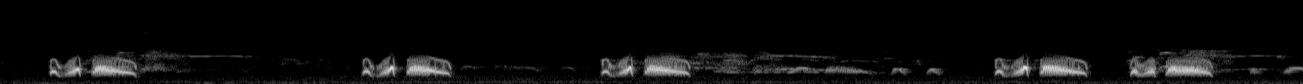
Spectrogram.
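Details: Spotted dove, a decoy bird singing in the 'thổ' voice, repeating a two-part coo roughly every three seconds, a quick rising note followed by a drawn-out falling coo, with faint murmuring notes between phrases.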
